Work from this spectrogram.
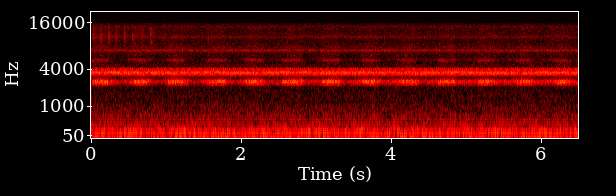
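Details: Rapid high ticks of a Greater Angle-wing Katydid open this night recording from Chautauqua, Boulder, Colorado, then fade, leaving the summer chorus of Snowy Tree Crickets pulsing about twice a second above the unbroken shrill trill of Four-spotted Tree Crickets.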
